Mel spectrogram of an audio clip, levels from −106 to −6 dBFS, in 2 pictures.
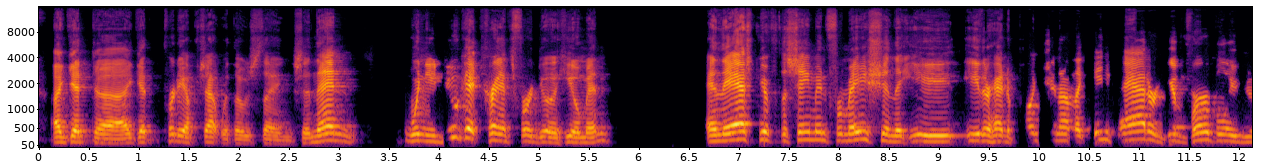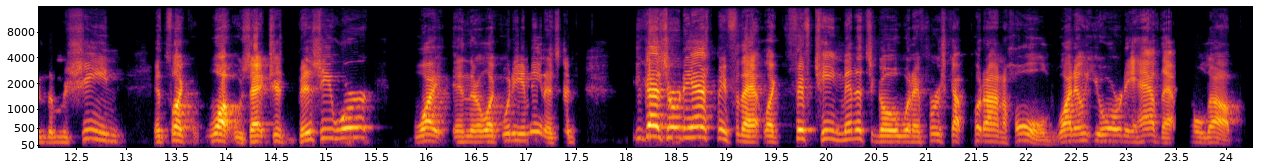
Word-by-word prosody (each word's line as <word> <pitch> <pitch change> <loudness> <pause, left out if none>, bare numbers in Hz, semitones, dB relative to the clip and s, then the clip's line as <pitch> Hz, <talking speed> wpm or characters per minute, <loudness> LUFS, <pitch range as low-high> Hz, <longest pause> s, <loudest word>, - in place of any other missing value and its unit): I 130 - +4
get, 140 +1 0
uh, 115 -2 0
I 115 - -3
get 135 +4 -6
pretty 170 -3 -3
upset 140 -1 -4
with 110 - -13
those 100 -2 -10
things. 95 +1 -10
And 120 +4 -8
then 175 -3 +3 0.5
when 170 0 -3
you 155 -3 -4
do 270 +1 -6
get 475 -1 +4
transferred 160 -4 -2
to 140 - -4
a 130 - -2
human 135 +6 -5 1.0
and 160 +2 +1
they 180 +3 +7
ask 205 0 +8
you 200 -1 +2
for - - -27
the 170 -1 -8
same 200 0 -1
information 180 -1 -2
that 150 - -1
you 305 -2 -1
either 170 - -1
had 160 0 +1
to - - -8
punch 185 0 -6
in 175 - -6
on 170 - 0
the 155 - 0
keypad 200 +1 0
or 200 - -1
give 170 -6 -3
verbally 170 -5 -2
to 140 -1 -11
the - - -5
machine, 165 - -7 0.3
it's 145 +2 -7
like, 180 -1 +7 0.2
"What, 175 -4 +7
was 120 - -7
that 155 0 +6
just 165 -2 -3
busy 235 +4 0
work?" 255 +2 +1 0.4
Why, 170 +3 +4
and 140 +1 -6
they're 140 - 0
like, 150 0 +1
"What 180 +1 -4
do 180 - -3
you 175 - -2
mean?" 205 -1 -3
I - - -2
said, - - -10 0.6
"You 240 - -14
guys 280 -1 +9
already 260 -1 +3
asked 265 -1 +5
me 230 -2 +1
for 175 - -12
that, 145 -1 +5
like, 145 0 0
15 225 +1 0
minutes 215 +2 -2
ago 150 -1 +2
when 150 0 -2
I - - -1
first 175 +4 -9
got - - -1
put - - -2
on 155 -2 +3
hold. 95 - -3
Why 160 +3 +3
don't 170 +1 -2
you 165 - -4
already 160 -3 -1
have 160 +3 -1
that 120 -1 -2
pulled 135 -1 -7
up?" 135 - 0
165 Hz, 220 wpm, -23 LUFS, 145-200 Hz, 1.0 s, guys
